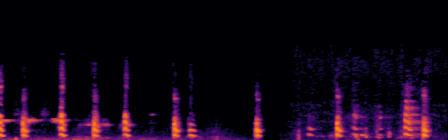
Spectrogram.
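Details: Eurasian coot decoy recording: scattered nasal honks and a few squeaky notes, a low rumble and thumps under the first seconds, calls spaced unevenly.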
